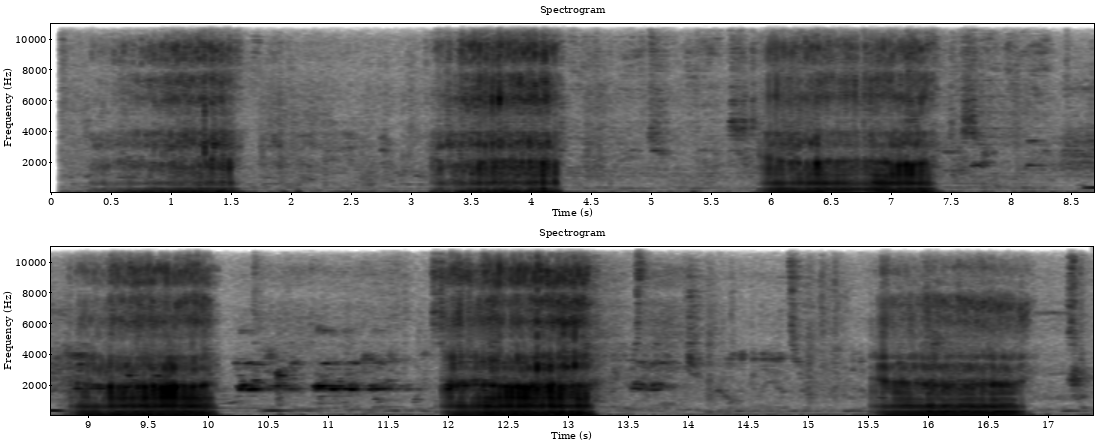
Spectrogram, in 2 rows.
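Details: Loud, regular rattling snores, about 20 breaths a minute, from a sleeping dog; described as snoring louder than a 400 lb man.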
